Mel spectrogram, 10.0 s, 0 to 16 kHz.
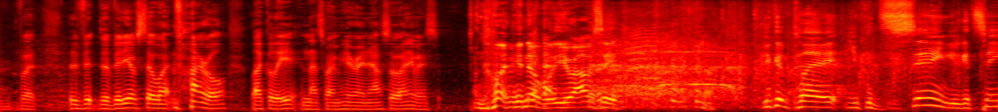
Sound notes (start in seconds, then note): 0.8 chuckling; 5.4 laughter and cheers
